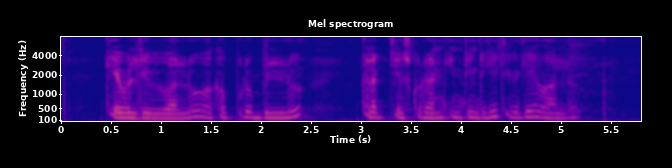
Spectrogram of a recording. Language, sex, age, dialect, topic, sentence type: Telugu, male, 18-24, Central/Coastal, banking, statement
